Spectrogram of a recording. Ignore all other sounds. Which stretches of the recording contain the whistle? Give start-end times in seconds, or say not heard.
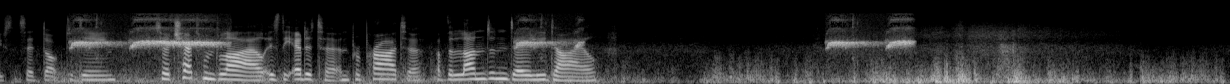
0.7-2.4, 5.1-5.8, 8.2-9.2.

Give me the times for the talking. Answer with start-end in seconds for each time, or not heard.
0.0-6.0.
